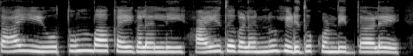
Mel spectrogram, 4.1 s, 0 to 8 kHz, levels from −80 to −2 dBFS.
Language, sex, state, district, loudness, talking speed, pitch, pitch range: Kannada, female, Karnataka, Bangalore, -14 LUFS, 70 wpm, 255 Hz, 245-275 Hz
